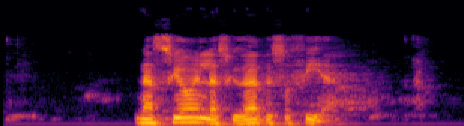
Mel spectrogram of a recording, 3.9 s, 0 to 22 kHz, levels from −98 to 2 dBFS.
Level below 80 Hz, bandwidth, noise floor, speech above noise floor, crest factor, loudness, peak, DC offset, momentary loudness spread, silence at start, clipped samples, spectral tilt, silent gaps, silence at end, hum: -56 dBFS; 7 kHz; -59 dBFS; 42 dB; 18 dB; -18 LUFS; -2 dBFS; under 0.1%; 11 LU; 1.15 s; under 0.1%; -6.5 dB/octave; none; 0.95 s; none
